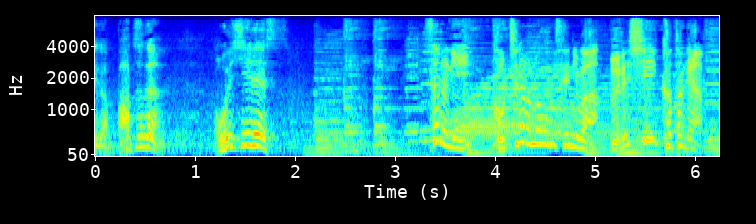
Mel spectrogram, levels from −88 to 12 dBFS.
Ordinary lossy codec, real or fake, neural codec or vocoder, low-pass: none; fake; vocoder, 24 kHz, 100 mel bands, Vocos; 7.2 kHz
